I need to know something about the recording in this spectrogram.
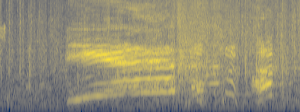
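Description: A man lets out a long loud cry outdoors.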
